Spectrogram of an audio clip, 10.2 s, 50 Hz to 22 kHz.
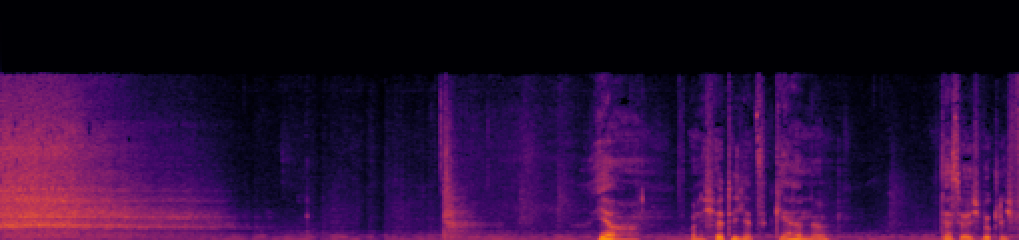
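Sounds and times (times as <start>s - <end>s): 
deep breathing during a guided relaxation exercise: 0.0s - 2.7s, 3.8s - 6.8s
soft sustained relaxation music: 0.0s - 10.1s
speech: 6.0s - 8.4s, 9.4s - 10.1s.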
